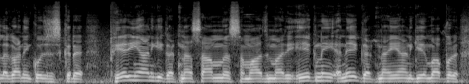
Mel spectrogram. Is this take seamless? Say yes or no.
yes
